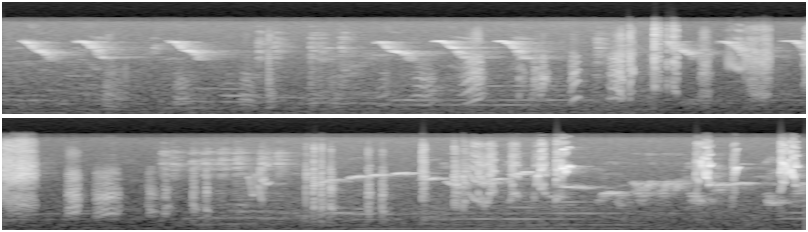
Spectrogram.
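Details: Vigorously singing white-rumped shama, played as a lure to make other shamas answer: a series of clear descending whistles repeated about twice a second, then a jumble of sharp chirps and rising whistled phrases.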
